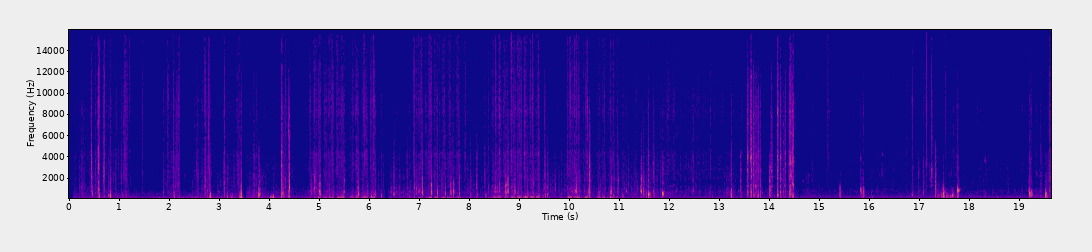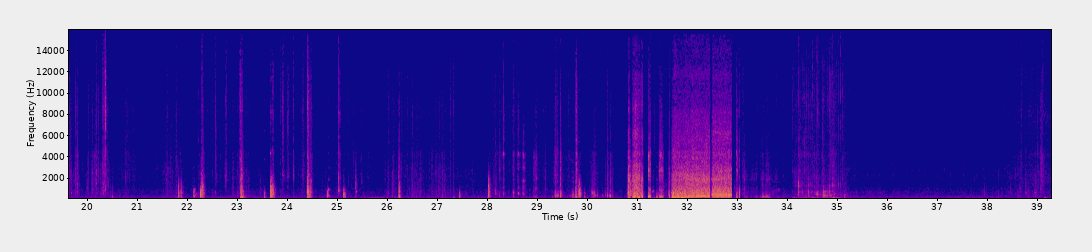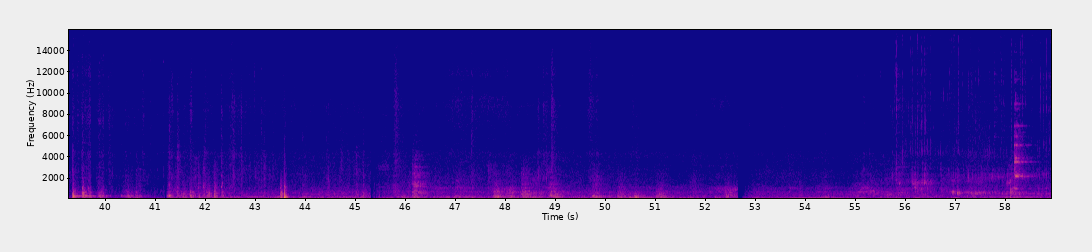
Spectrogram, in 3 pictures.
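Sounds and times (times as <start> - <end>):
utensils and bowls clinking: 55.7 - 58.9.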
